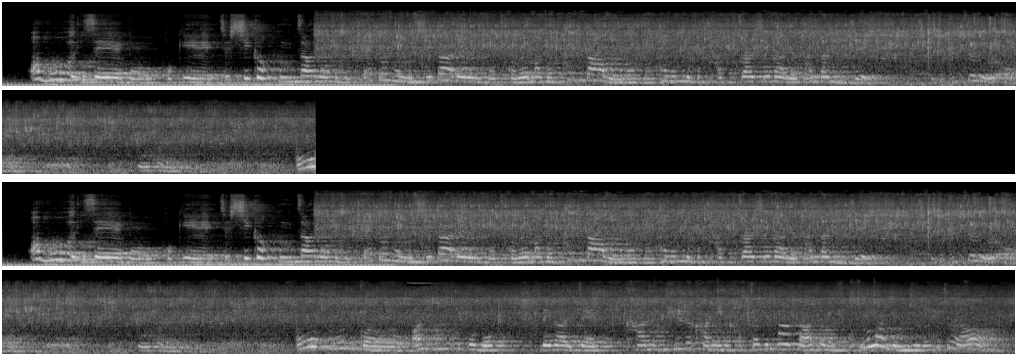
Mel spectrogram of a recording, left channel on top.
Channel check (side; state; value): left; drops out; at 13.3 s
